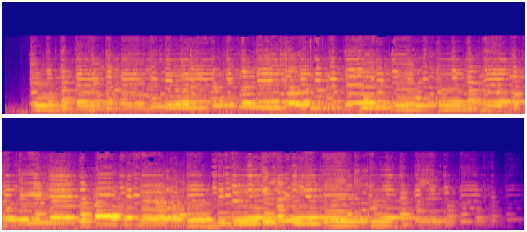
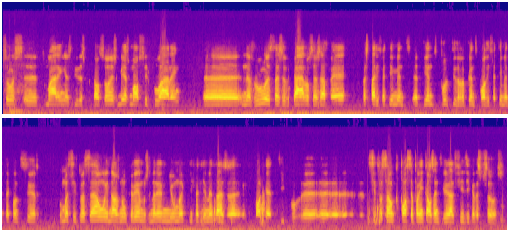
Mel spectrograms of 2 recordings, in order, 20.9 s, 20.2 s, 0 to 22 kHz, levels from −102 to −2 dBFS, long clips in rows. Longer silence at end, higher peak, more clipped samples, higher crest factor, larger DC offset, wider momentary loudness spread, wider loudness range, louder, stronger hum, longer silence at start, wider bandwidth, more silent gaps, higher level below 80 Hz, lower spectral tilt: first, 0.6 s vs 0.1 s; second, -4 dBFS vs 0 dBFS; neither; about the same, 16 dB vs 16 dB; neither; second, 10 LU vs 14 LU; about the same, 7 LU vs 6 LU; second, -20 LUFS vs -17 LUFS; second, none vs 50 Hz at -60 dBFS; first, 0.55 s vs 0.05 s; about the same, 7.4 kHz vs 8 kHz; neither; about the same, -48 dBFS vs -46 dBFS; first, -7 dB/octave vs -2 dB/octave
